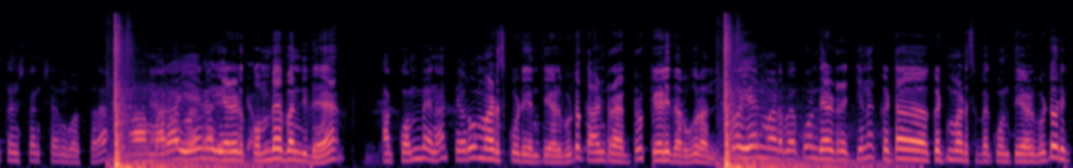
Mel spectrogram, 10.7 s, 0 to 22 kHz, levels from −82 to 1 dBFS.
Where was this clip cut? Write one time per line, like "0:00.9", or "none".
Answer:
0:01.2
0:07.2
